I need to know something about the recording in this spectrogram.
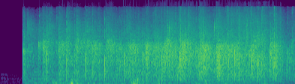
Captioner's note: applause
